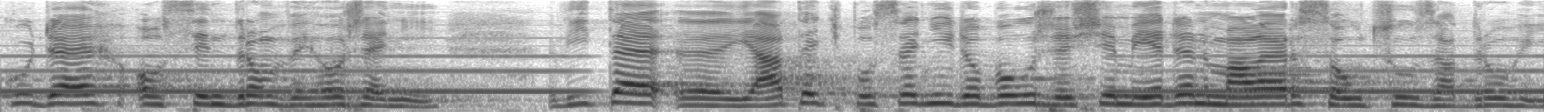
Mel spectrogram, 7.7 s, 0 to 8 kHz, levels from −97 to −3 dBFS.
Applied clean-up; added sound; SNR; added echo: none; Wind instrument, woodwind instrument; 11 dB; none.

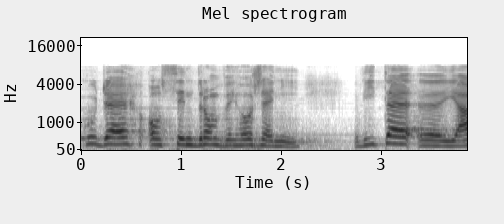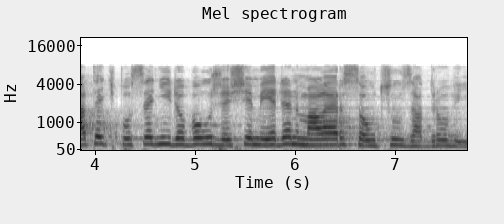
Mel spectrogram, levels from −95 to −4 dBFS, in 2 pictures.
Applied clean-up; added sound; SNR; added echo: neural separator model SepFormer DNS4.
